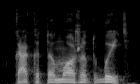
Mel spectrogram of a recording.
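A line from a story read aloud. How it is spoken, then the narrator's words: Muttering. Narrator (Russian): пробормотал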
